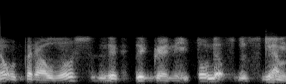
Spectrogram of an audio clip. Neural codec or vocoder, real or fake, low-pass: codec, 16 kHz, 0.5 kbps, FunCodec, trained on Chinese and English, 25 frames a second; fake; 5.4 kHz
